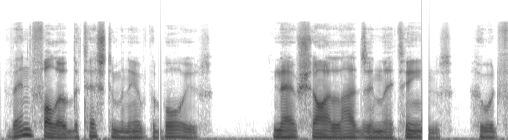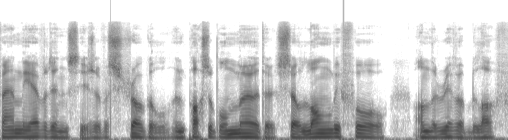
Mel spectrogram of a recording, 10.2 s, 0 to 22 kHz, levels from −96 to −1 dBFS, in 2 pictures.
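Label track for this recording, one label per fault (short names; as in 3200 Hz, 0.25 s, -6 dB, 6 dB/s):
1.580000	1.600000	gap 22 ms
4.210000	4.290000	gap 76 ms
6.180000	6.180000	pop -24 dBFS
8.510000	8.510000	pop -20 dBFS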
